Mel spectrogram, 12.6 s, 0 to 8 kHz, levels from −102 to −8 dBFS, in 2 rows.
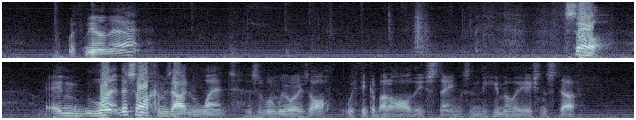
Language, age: English, 40-59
